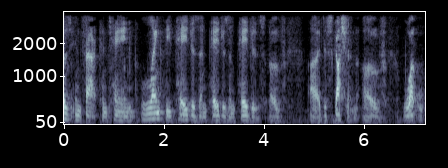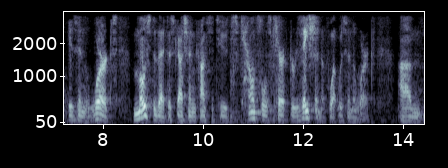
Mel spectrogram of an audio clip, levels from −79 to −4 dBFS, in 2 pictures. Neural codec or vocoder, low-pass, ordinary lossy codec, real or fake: vocoder, 44.1 kHz, 128 mel bands, Pupu-Vocoder; 3.6 kHz; MP3, 24 kbps; fake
